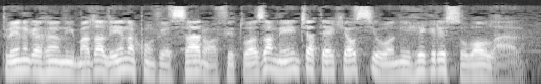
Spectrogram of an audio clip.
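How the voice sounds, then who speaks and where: A man's voice: mid-range voice, expressive, moderate pace, darkish tone, slightly rough. A Brazilian man narrating an audio drama in formal, literary storytelling language.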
